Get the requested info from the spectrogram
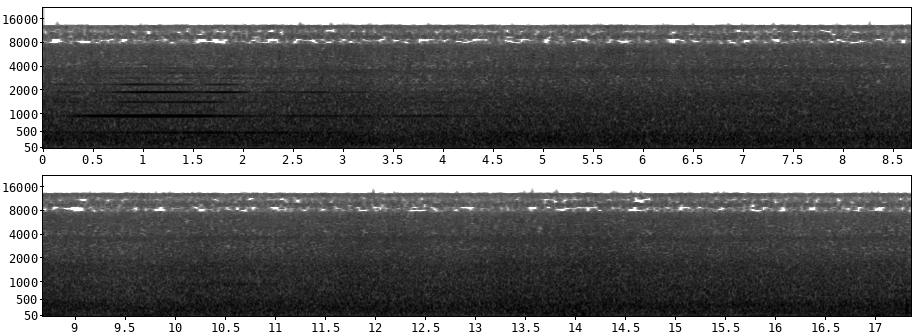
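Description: Hurricane-force wind blowing in a dense, steady rush that swells and eases slowly. A brief whistling tone sounds over it in the first few seconds.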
